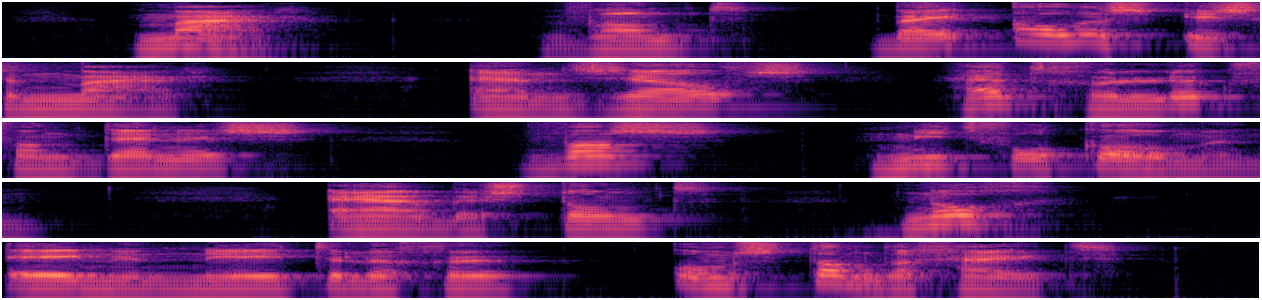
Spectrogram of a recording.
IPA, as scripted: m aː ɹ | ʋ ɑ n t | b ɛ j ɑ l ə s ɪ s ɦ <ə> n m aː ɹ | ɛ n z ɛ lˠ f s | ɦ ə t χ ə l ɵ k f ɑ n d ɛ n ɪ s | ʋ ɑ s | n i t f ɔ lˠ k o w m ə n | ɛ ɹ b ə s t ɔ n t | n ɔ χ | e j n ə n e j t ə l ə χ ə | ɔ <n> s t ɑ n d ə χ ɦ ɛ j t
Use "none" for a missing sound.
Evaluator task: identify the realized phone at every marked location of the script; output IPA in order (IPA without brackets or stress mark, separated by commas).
ə, m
